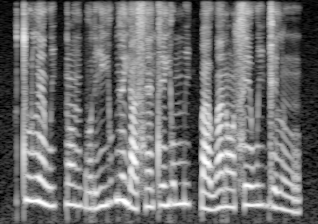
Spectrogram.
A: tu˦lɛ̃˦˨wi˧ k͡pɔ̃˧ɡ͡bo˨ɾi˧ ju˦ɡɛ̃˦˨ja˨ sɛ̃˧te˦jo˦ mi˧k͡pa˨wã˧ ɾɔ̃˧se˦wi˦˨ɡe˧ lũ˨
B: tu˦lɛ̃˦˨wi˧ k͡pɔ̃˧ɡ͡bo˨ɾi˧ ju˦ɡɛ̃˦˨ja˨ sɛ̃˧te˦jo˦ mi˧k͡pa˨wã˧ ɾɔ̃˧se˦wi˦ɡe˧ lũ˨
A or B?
B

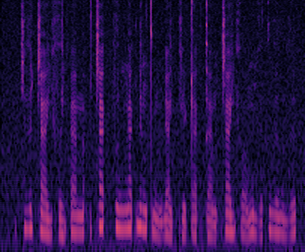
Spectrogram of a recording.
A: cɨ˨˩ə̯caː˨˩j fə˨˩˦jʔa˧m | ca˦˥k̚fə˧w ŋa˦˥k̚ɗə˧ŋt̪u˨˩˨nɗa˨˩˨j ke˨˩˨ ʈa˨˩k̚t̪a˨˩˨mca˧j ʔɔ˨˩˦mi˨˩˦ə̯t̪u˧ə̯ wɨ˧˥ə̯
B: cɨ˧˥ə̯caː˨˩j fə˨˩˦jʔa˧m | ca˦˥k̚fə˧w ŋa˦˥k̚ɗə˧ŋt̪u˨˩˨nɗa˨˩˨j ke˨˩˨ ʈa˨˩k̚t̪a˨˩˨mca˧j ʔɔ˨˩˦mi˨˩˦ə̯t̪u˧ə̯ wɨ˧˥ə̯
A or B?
B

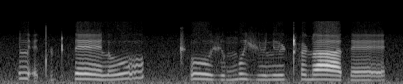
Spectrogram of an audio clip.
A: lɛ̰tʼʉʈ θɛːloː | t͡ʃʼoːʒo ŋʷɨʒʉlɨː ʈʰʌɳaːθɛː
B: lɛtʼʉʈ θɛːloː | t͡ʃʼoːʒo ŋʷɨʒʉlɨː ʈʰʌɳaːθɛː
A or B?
A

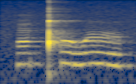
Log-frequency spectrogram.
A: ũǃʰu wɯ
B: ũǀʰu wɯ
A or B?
A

